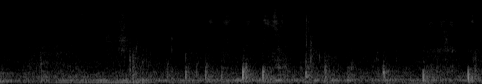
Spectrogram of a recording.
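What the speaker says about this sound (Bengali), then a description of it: "তো ভার্বের যে ডেফিনেশন সেটা আমি ছোট্ট করে লিখে দিচ্ছি" A pen writes a short grammar definition by hand on paper, producing soft, close scratching strokes and light taps in irregular bursts over a faint steady hum, with no talking.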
